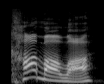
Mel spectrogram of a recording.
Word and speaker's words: Kamala: was Kamala is racist saying her name's Kamala Kamala is the correct way to pronounce her name you know they tried to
